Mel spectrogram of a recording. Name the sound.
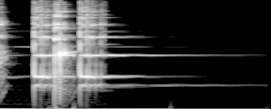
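glasses clinking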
